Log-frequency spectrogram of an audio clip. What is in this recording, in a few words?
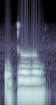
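"ojoro", Nigerian Pidgin, female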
